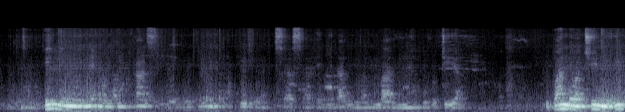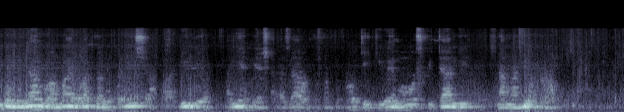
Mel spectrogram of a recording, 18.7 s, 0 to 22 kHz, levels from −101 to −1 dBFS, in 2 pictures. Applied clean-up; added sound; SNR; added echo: neural separator model SepFormer DNS4.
